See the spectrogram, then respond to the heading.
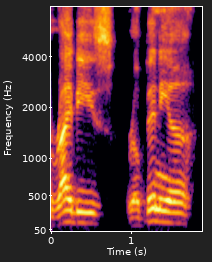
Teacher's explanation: I just think people are doing the English long I here.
